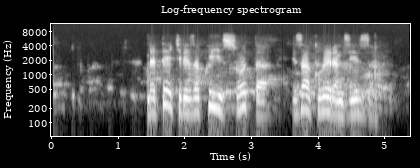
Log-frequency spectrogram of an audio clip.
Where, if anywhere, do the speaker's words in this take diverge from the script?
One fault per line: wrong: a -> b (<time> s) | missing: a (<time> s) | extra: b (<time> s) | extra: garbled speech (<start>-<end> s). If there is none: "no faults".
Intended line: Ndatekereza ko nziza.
extra: iyi swater izakubera (2.5 s)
